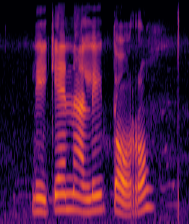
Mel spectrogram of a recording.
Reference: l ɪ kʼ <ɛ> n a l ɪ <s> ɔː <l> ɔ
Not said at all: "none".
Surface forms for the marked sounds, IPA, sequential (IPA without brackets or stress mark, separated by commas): ɛ, t, r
